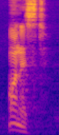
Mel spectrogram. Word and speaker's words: honest: First example is honest. Honest. Look at that. Honest, H is silent.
